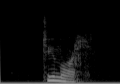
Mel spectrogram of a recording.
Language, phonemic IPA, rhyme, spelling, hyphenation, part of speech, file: Dutch, /ˈty.mɔr/, -ymɔr, tumor, tu‧mor, noun, Nl-tumor.ogg
- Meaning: tumour, swelling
